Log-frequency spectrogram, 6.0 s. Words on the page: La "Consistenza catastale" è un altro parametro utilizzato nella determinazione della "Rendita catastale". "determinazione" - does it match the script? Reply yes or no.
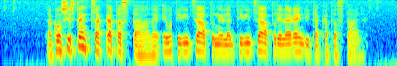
no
